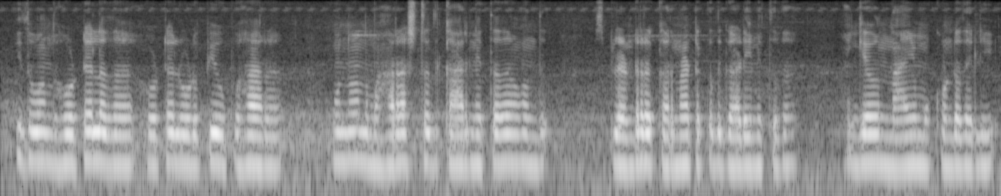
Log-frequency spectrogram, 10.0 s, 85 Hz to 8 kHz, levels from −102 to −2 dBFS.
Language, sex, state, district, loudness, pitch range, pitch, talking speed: Kannada, male, Karnataka, Bijapur, -20 LUFS, 170-180 Hz, 175 Hz, 120 wpm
